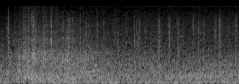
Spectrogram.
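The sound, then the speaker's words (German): Pigeons coo and murmur in a steady, dense chorus filling an enclosed pigeon loft, with a constant rustling, busy background and no voices, as a pigeon dealer inspects the loft and handles the birds. “Andreas inspiziert einen Taubenschlag nach dem anderen. Pro Tag wandern unzählige Vögel durch seine prüfenden Hände.”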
